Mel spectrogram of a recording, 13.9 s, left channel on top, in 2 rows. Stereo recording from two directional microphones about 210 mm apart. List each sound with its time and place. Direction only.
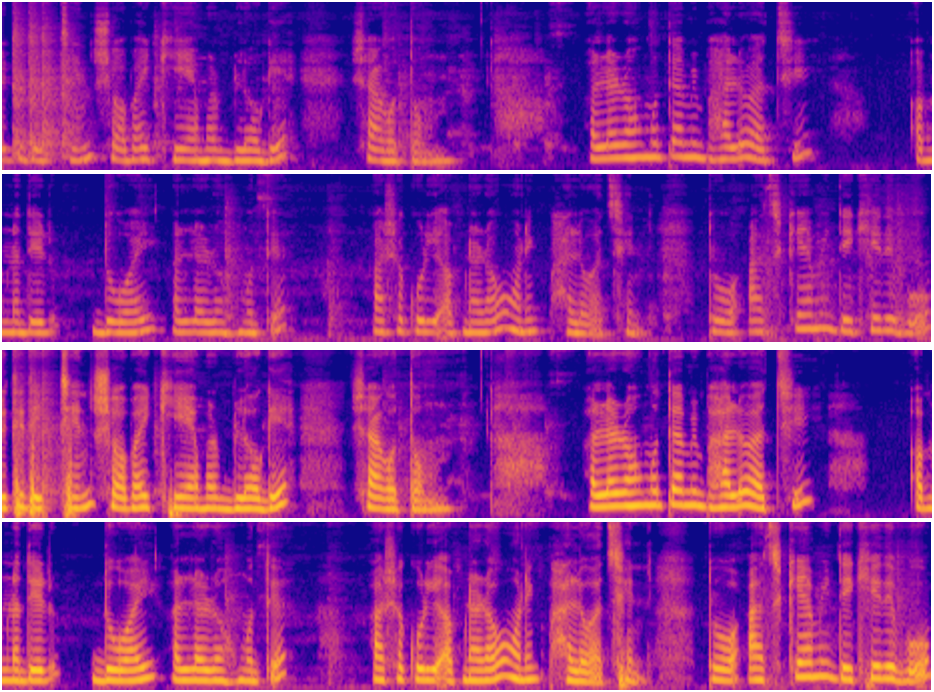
0.4 s a woman's voice: 45° right (ahead or behind)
